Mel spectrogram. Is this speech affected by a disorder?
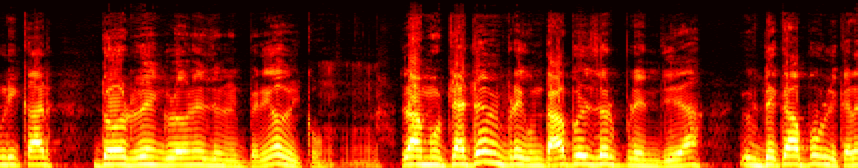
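Yes: cerebral palsy; difficulty speaking.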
